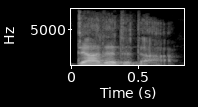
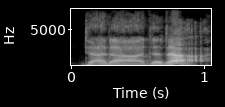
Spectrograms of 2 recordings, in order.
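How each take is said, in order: First: The first syllable is stressed, the second unstressed. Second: The first syllable is unstressed, the second stressed. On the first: The break in rhythm emphasizes the totality of the darkness. "But instead it's" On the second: The line keeps its regular rhythm. "we would expect it in a line of iambic pentameter"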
